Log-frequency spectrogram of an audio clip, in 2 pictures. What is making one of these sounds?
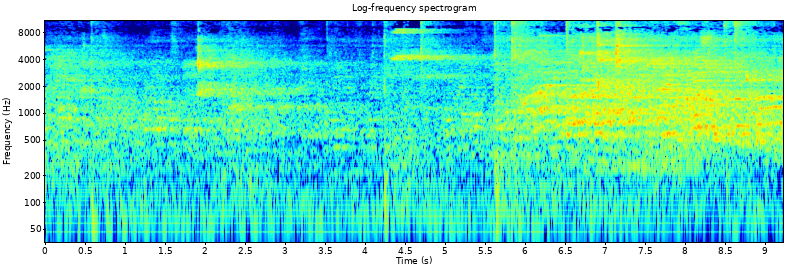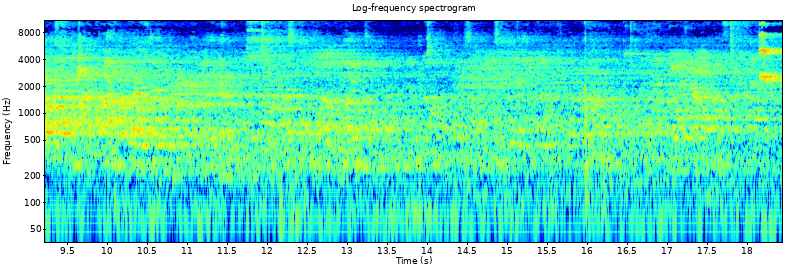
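Many people chatter in the background of a large echoing hall.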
